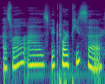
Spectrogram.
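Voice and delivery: usual speaking voice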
